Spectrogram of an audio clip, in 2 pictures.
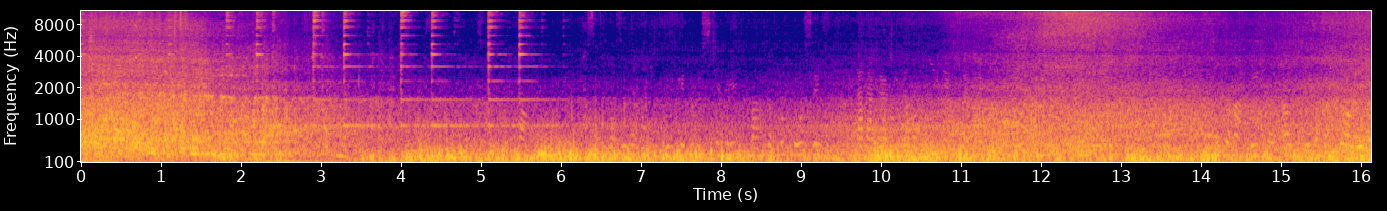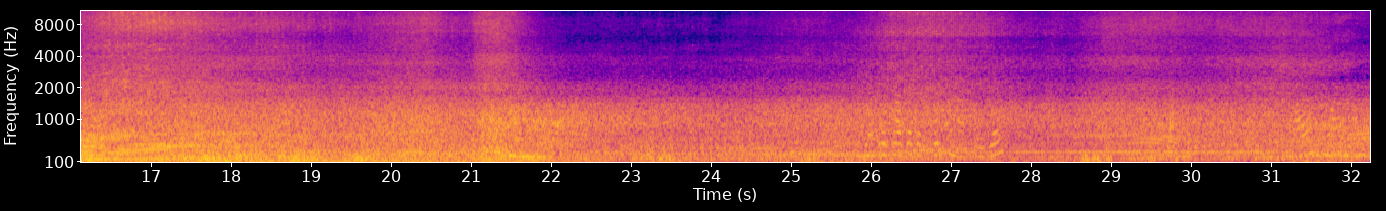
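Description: Level-crossing mechanical bell striking about two to three times a second, stopping about six seconds in, while a vintage diesel railcar runs over the crossing with its engine running low. Then several road cars drive over the crossing one after another, each swelling and fading.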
